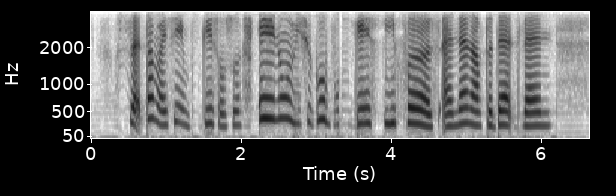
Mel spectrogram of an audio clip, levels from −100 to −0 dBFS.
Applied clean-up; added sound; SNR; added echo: neural separator model SepFormer WHAM!.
